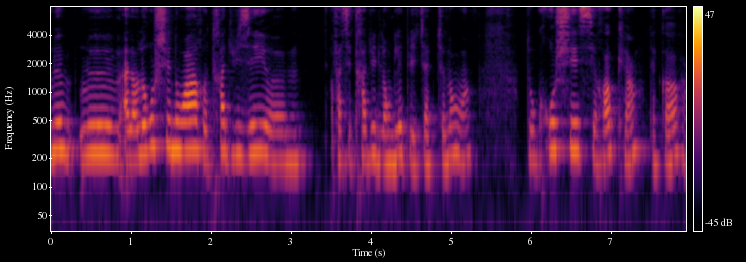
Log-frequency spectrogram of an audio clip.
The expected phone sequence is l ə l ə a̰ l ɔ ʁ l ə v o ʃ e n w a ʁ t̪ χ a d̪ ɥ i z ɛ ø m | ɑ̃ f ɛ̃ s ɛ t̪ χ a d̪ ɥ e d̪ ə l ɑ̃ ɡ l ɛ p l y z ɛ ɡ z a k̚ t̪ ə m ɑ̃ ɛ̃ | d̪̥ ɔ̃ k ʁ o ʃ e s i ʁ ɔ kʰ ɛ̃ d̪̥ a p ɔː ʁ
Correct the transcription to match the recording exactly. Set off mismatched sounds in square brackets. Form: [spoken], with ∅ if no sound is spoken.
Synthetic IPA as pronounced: l ə l ə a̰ l ɔ ʁ l ə [ʁ] o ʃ e n w a ʁ t̪ χ a d̪ ɥ i z ɛ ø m | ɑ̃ f ɛ̃ s ɛ t̪ χ a d̪ ɥ [i] d̪ ə l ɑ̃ ɡ l ɛ p l y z ɛ ɡ z a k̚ t̪ ə m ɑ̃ ɛ̃ | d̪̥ ɔ̃ k ʁ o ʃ e s [ɛ] ʁ ɔ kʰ ɛ̃ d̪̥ a [k] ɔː ʁ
